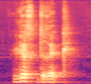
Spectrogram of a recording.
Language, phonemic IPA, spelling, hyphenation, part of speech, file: Dutch, /ˈlʏxt.drʏk/, luchtdruk, lucht‧druk, noun, Nl-luchtdruk.ogg
- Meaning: atmospheric pressure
